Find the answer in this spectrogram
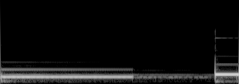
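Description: Kawai MP11SE stage piano, played with an electric-piano voice, holding a sustained chord that is released abruptly about two-thirds of the way through, leaving a brief faint tail before the next chord.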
